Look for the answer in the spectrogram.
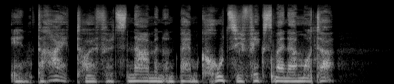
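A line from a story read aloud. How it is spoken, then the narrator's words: Whispering. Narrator (German): flüsterte Zinder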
